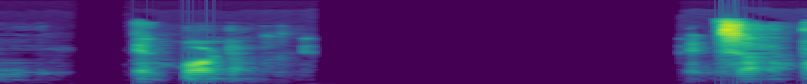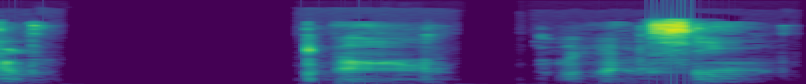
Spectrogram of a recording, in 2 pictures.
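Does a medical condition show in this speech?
Yes: throat cancer, electrolarynx user.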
